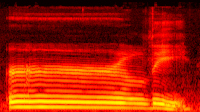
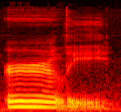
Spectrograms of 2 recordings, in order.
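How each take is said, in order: First: "Early" stretched long on "er", then "ly"; two syllables drawn out. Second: Said in the usual way. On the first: Shown as a demonstration. Teacher shows learners two syllables, "Early" stretched slowly. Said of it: "Two syllables". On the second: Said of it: "Our last word here".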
